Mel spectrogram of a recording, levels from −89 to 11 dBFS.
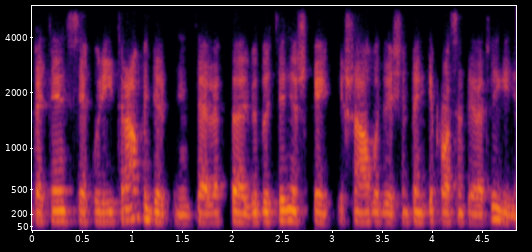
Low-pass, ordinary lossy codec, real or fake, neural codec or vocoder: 5.4 kHz; Opus, 32 kbps; real; none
